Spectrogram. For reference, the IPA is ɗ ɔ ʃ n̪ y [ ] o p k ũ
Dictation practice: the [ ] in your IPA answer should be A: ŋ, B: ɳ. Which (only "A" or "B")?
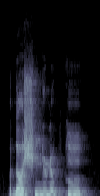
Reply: B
